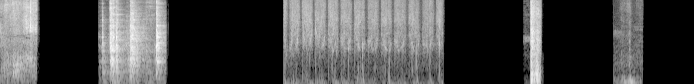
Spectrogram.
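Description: Eating sounds: a few quick crunchy bites, then a run of rapid quiet munching and chewing strokes. A single sharp knock follows just after five seconds, then a soft low thump.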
